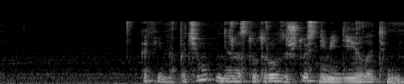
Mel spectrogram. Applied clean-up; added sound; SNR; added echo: none; none; none; reverberation time 0.2 s.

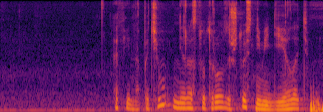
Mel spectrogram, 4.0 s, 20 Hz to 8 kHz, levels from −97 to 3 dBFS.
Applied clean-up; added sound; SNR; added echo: none; none; none; none.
